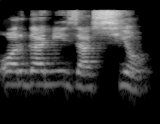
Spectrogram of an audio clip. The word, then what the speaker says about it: organisation: So organisation.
